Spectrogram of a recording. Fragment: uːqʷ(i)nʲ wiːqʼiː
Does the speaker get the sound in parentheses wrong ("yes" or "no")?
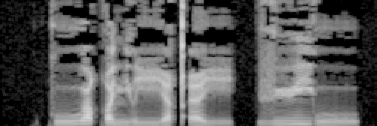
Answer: no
